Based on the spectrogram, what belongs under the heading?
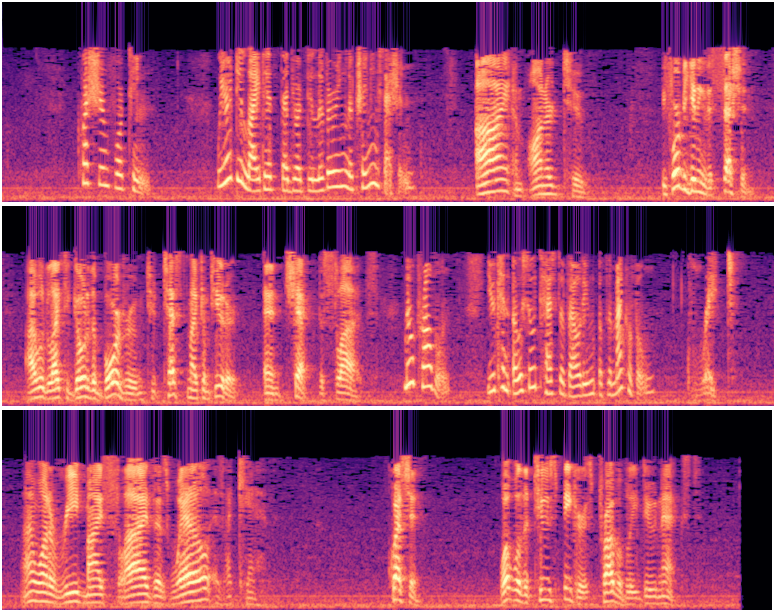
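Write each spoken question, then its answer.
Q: What will the two speakers probably do next?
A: Go to the boardroom to test the computer, slides and microphone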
